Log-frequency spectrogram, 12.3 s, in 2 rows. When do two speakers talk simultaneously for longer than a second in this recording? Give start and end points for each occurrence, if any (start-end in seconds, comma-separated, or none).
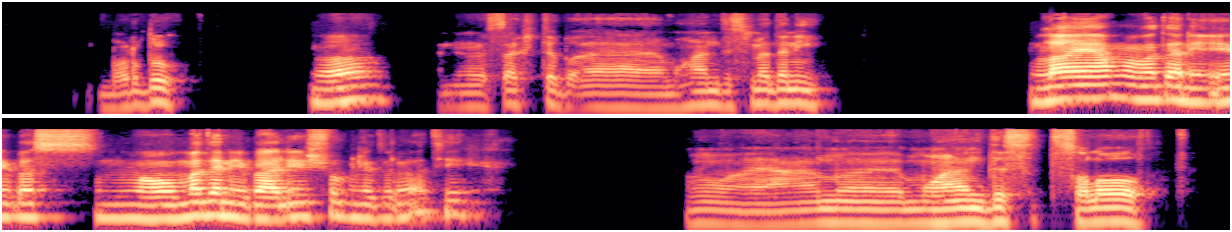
none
